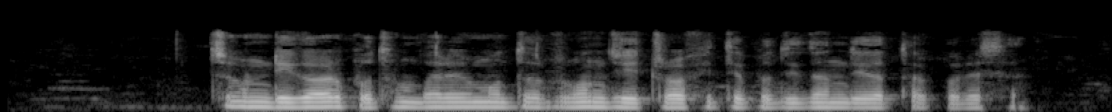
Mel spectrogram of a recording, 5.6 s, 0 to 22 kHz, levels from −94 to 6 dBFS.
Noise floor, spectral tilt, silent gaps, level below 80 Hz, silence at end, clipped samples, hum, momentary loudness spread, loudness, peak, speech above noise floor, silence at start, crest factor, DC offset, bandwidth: -69 dBFS; -7.5 dB/octave; none; -64 dBFS; 0.5 s; under 0.1%; none; 12 LU; -28 LUFS; -12 dBFS; 41 dB; 1.05 s; 16 dB; under 0.1%; 8.2 kHz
